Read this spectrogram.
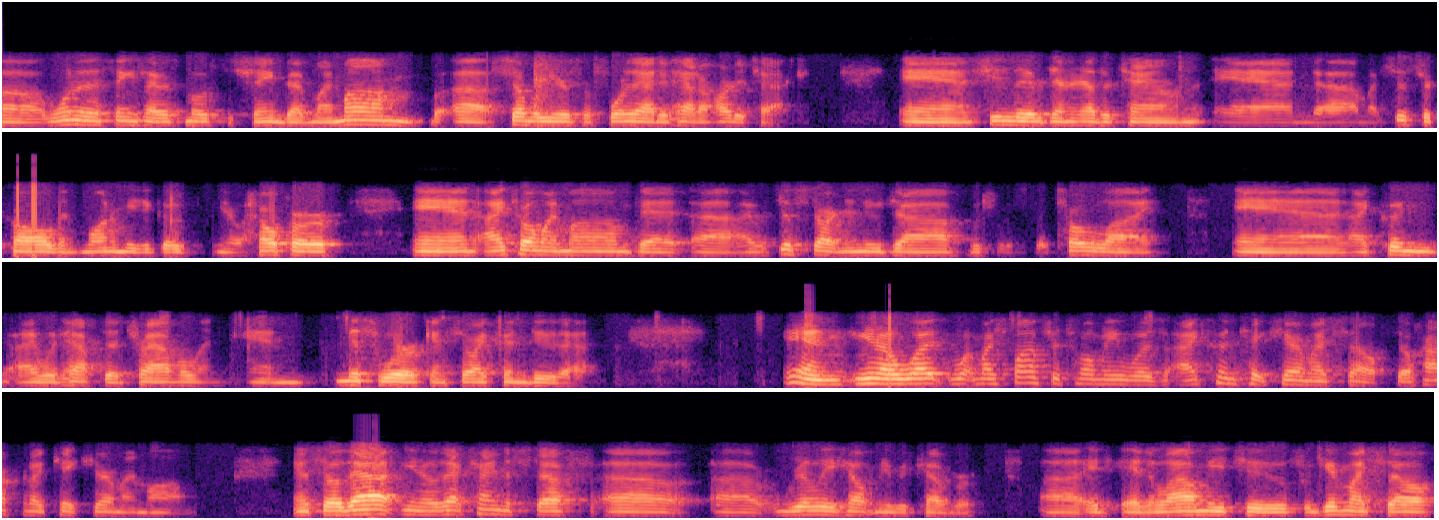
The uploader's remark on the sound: from the 100 Pounders Phone Meeting on 9/29/20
